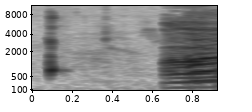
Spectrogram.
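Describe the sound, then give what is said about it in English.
A person imitates a baby's hiccup with a single sharp, voiced "hic", a short pause, then a louder drawn-out vocal sound close to the microphone. “And then Baby's hiccups came back.”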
